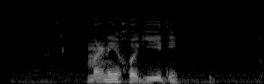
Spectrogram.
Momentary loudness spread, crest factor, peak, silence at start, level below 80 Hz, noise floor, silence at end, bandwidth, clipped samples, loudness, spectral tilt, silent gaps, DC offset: 12 LU; 20 dB; -16 dBFS; 0.85 s; -60 dBFS; -63 dBFS; 0.55 s; 11 kHz; under 0.1%; -34 LUFS; -6.5 dB/octave; none; under 0.1%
